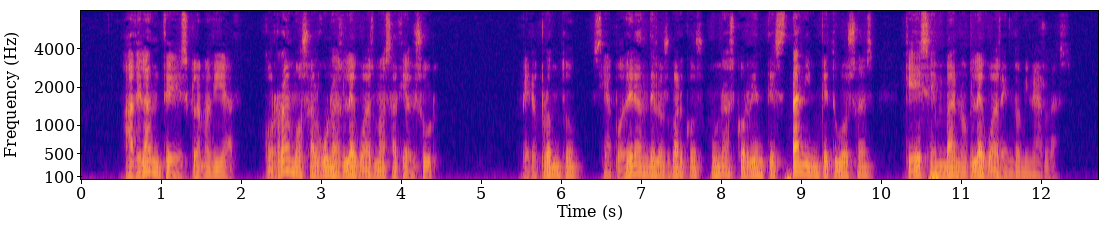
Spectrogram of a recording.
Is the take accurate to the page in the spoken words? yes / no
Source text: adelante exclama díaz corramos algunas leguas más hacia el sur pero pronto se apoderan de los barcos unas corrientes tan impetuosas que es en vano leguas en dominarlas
yes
